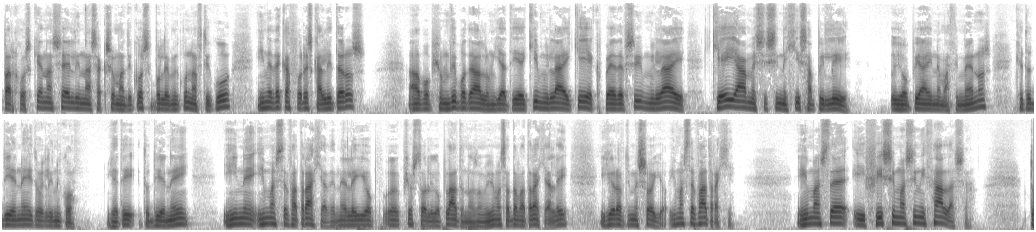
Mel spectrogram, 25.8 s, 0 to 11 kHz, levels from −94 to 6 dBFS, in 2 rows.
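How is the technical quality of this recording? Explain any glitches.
The recording's signal stays intact and steady throughout, with nothing in it that needs explaining.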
